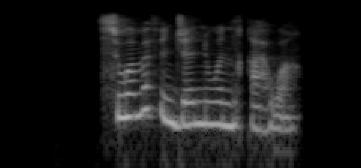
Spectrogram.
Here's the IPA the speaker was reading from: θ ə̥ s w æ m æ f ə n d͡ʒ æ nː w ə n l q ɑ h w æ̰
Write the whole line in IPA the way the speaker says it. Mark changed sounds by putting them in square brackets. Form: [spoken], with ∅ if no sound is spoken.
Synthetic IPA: θ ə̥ s w æ m æ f ə n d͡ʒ æ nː w ə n l q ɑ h w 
